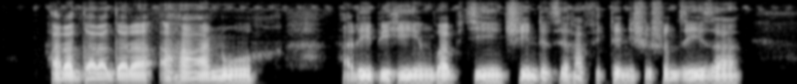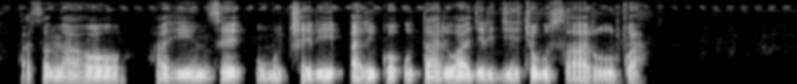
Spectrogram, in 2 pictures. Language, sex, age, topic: Kinyarwanda, male, 25-35, agriculture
